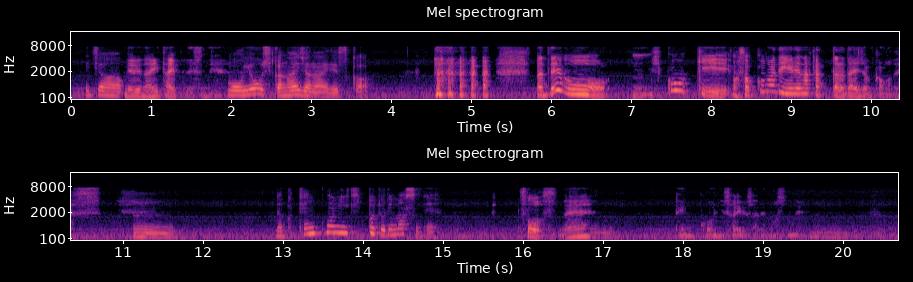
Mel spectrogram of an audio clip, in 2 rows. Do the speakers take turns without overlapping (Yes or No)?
Yes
